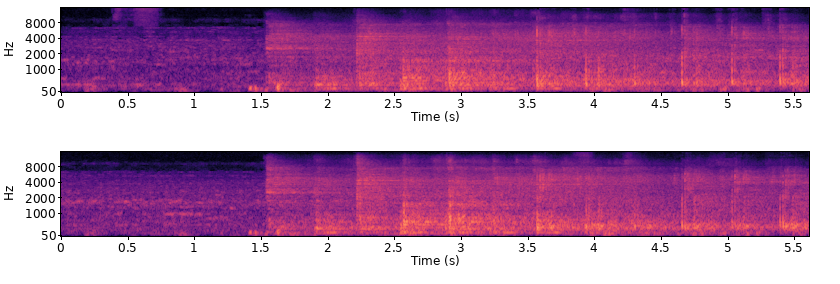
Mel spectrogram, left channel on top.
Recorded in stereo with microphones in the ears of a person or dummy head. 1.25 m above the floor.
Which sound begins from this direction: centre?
Running footsteps, at 1.5 s.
